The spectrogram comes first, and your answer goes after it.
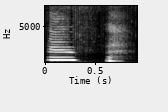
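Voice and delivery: faint, very high plea; groaning for help. A narrator's reading. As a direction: let the cry die away softly. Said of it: "ächzte Madame Bonacieux". (schwach und hoch geächzt)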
